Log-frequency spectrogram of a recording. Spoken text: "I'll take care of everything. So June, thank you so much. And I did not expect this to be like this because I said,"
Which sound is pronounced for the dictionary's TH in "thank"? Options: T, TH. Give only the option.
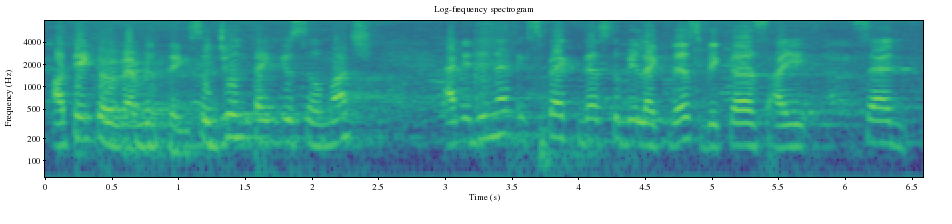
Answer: T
